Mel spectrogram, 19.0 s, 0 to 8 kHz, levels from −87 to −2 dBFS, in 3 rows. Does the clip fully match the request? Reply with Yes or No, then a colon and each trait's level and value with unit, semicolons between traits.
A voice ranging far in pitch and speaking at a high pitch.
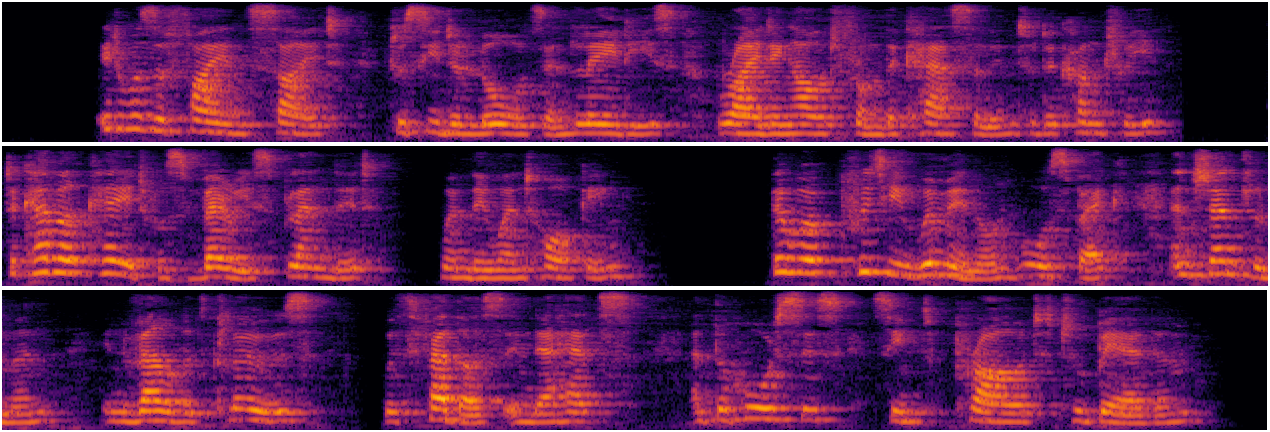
No: average, 3.2 semitones; high, 195 Hz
